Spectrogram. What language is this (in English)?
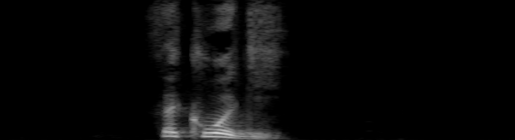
Kabyle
